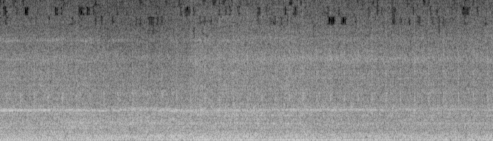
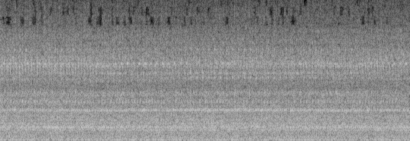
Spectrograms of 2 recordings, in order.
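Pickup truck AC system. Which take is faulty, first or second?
first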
